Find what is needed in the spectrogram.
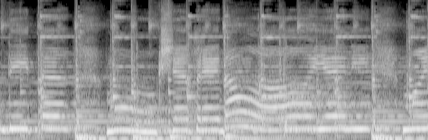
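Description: A female voice singing a Sanskrit devotional stotram, the melody bending and gliding between held notes, over a steady percussion beat and sustained instrumental tones.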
